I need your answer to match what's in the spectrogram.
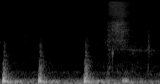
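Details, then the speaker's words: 2007 Honda CR-V (RE4): three dull low clunks about half a second apart from the front steering/suspension when turning the wheel either way; mechanics suspect shock absorbers or shock mounts, unconfirmed. "I've noticed recently that I hear a sound from the steering when I turn right or left."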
